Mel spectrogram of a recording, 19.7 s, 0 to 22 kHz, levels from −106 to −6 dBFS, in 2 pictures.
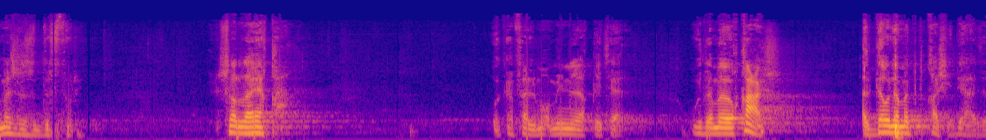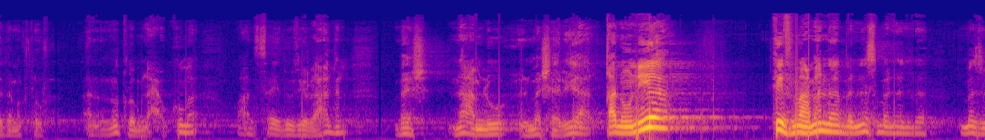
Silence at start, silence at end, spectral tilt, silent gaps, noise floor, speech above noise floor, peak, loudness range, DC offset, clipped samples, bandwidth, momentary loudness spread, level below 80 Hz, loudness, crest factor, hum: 0 s; 0 s; -5.5 dB/octave; none; -74 dBFS; 43 dB; -8 dBFS; 22 LU; under 0.1%; under 0.1%; 15.5 kHz; 23 LU; -62 dBFS; -29 LUFS; 26 dB; none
